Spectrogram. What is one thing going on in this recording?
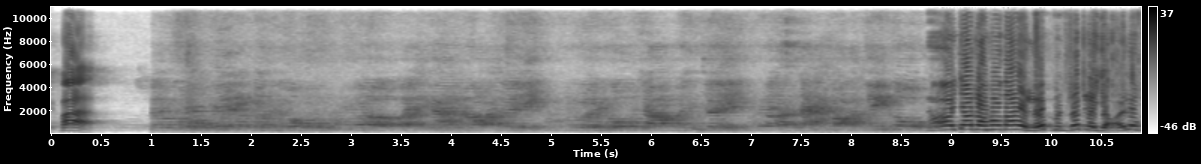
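A group of young people sing together.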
